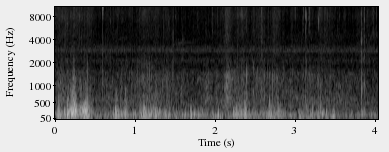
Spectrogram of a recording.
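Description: Footsteps crossing a rusty steel plate laid over a ditch as a footbridge: a run of irregular knocks as the plate is walked on.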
